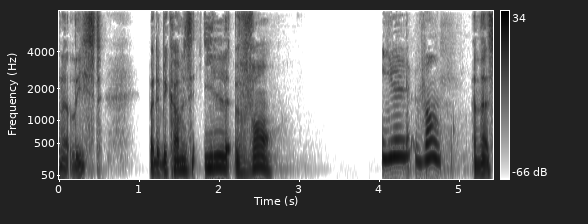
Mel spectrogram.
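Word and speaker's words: ils: least but it becomes il and that's spelled v-o-n-t and just to remind you that l there have a silent s on the end i l s for il and that's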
